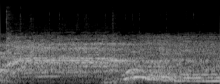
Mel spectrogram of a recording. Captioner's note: cheering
